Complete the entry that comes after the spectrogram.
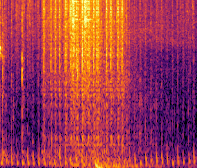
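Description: Rapid automatic gunfire from a Vector submachine gun in a first-person shooter, sustained bursts of fast, evenly spaced shots rattling loud and close with no voices over them.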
